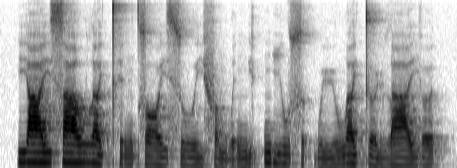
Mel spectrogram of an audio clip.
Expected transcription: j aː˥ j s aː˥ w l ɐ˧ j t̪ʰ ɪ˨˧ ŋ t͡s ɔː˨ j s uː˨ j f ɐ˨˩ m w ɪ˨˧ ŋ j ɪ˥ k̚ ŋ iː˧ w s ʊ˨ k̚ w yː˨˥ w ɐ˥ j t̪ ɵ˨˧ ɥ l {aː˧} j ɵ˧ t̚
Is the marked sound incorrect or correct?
correct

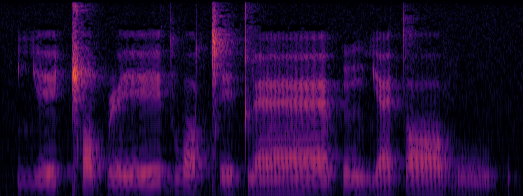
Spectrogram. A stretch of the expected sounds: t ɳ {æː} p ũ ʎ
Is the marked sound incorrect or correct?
correct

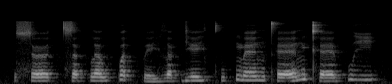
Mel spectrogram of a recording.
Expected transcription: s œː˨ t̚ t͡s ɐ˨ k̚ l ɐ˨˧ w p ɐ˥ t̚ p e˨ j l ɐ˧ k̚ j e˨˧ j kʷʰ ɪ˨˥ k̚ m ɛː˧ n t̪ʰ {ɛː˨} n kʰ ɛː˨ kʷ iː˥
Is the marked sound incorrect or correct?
incorrect: ɛː˨˥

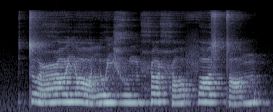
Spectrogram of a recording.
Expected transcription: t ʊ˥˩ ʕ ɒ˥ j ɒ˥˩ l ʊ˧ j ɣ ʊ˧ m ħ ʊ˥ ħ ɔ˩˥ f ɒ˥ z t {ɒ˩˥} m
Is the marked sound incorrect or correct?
correct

